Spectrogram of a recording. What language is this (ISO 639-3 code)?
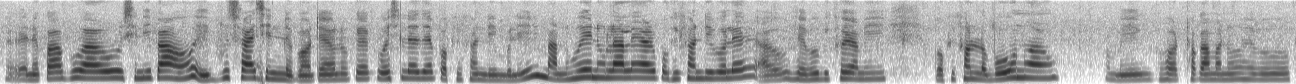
asm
